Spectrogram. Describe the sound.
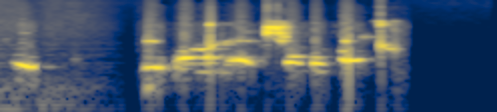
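The host's own voice plays back faintly over a phone line during a listener's call, thin and echo-like, in a brief burst of speech lasting a couple of seconds.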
